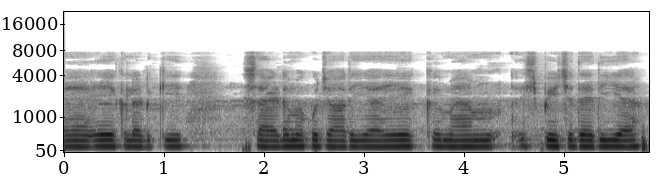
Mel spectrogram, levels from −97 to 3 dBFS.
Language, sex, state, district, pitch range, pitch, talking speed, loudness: Hindi, male, Uttar Pradesh, Shamli, 135-140 Hz, 135 Hz, 155 wpm, -14 LUFS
